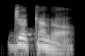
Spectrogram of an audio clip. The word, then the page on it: jacana: Indian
